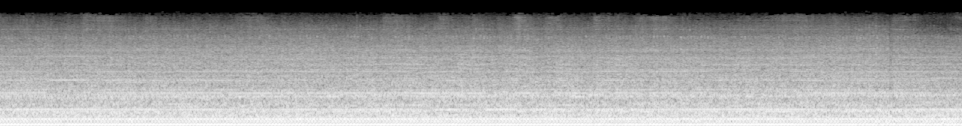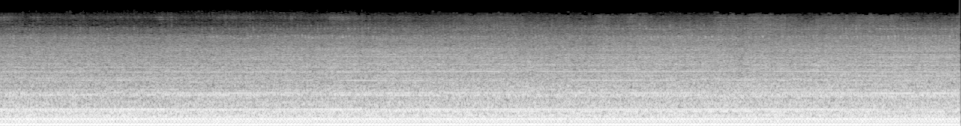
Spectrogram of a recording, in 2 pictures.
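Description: Tyres crunch over gravel.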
